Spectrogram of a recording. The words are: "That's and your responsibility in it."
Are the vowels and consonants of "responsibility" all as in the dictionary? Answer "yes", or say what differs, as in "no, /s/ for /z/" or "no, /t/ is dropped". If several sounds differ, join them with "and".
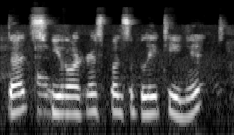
yes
